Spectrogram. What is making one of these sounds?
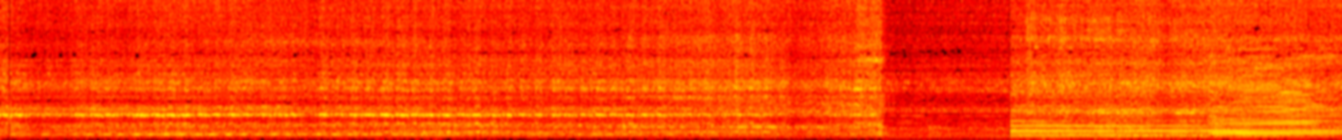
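A band saw cuts through burl wood.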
